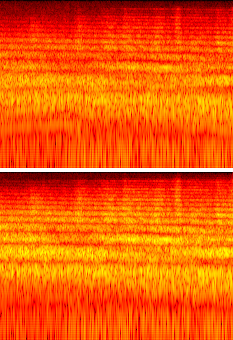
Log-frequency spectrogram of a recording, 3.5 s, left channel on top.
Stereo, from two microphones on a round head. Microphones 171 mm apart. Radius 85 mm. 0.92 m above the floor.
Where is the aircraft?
40° right (ahead or behind).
